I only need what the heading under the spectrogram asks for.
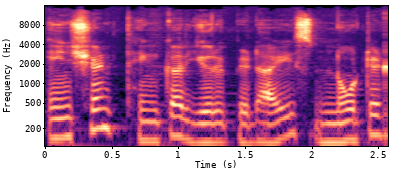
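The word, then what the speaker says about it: Euripides: यूरिपिडाइस, इसको शायद Greek word है ये, तो इसका प्रोनाउंसिएशन है यूरिपिडाइस।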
